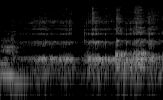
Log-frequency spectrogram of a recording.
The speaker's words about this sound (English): You reckon a bit of ASMR beer sipping? No. Wait, all three of us. Ready? Ready?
